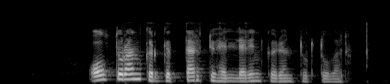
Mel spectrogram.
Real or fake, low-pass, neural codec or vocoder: real; 7.2 kHz; none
